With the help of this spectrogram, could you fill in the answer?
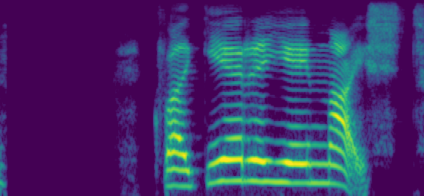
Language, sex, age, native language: Icelandic, female, 7, Swedish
